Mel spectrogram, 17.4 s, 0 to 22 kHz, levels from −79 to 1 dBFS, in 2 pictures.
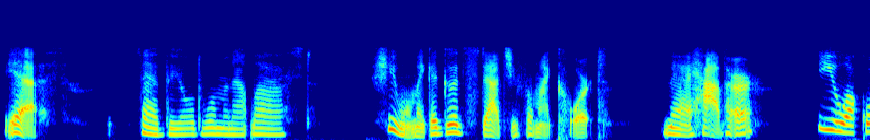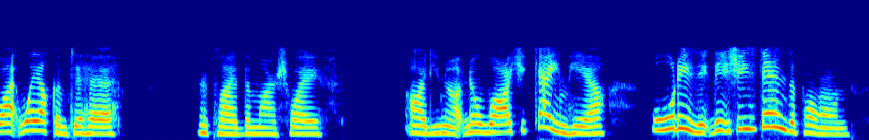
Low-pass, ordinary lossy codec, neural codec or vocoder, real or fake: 5.4 kHz; Opus, 16 kbps; none; real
